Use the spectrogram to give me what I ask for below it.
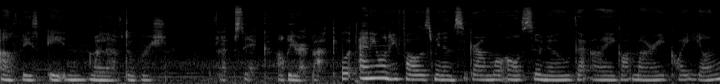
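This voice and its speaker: The speaker has a Northern Irish accent and talks at a moderate pace. Noticeable background noise is present. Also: woman. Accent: Northern Irish (Belfast). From Northern Ireland, Belfast. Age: 20s. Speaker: lifestyle blogger. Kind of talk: casual vlog talk to camera. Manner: animated.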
